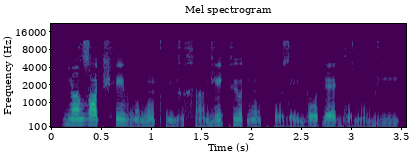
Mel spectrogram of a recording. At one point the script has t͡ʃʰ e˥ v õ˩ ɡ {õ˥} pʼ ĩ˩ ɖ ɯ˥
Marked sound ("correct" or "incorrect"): correct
